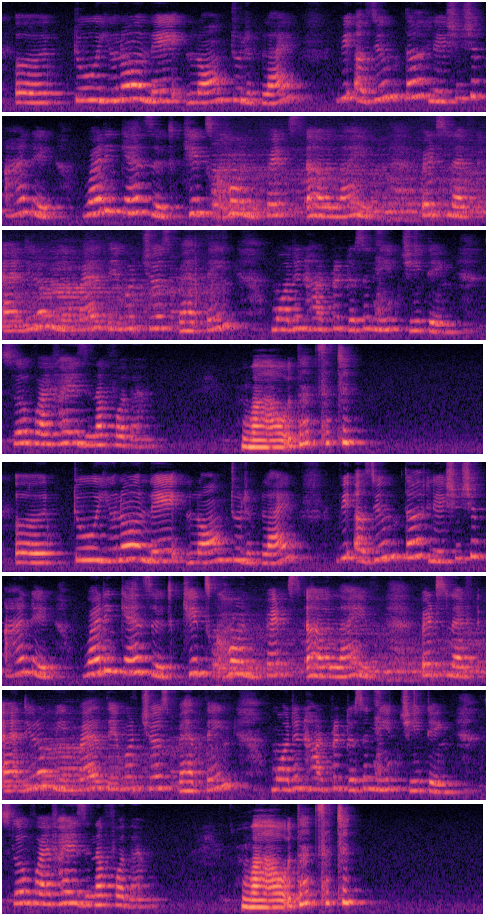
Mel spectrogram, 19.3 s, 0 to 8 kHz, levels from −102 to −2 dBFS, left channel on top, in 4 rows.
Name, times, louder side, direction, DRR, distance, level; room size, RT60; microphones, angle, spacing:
voice 1, 0.1-2.9 3.3-16.0, right 2 dB, 65° right, 2.7 m, -33 dB
sound 1, 6.9-11.9, left 1 dB, 35° left, 4.0 m, -45 dB
voice 2, 16.9-18.0, right 1 dB, 40° right, 0.8 m, -25 dB
11.0 x 11.0 x 4.7 m
head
